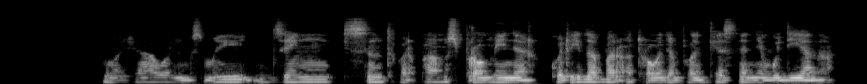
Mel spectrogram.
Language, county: Lithuanian, Utena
